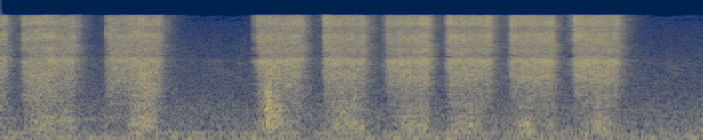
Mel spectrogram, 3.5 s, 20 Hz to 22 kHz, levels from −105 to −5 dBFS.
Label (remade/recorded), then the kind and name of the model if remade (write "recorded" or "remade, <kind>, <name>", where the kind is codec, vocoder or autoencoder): remade, vocoder, BigVGAN v2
